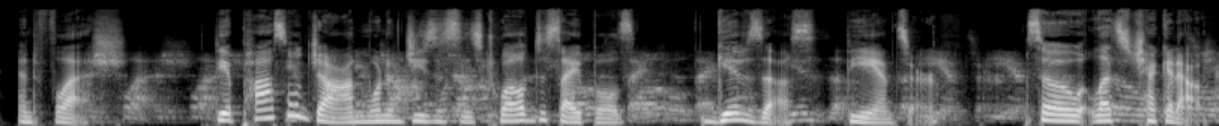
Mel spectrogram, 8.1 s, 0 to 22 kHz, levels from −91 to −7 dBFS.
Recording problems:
echo of what is said; noticeable; throughout; 450 ms later, 15 dB below the speech

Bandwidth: 15.5 kHz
